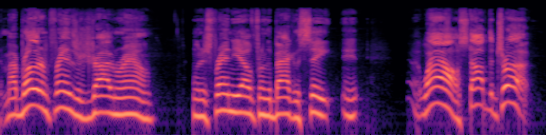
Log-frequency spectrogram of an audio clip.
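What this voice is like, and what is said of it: Reads in a put-on accent. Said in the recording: “this is the other one I got to do in an accent.”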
